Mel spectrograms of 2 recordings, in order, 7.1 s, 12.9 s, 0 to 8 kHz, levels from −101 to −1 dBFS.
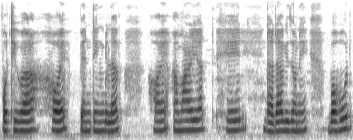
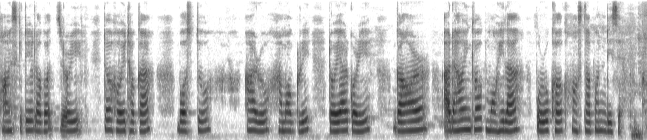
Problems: background sounds at intervals, continuous background conversations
